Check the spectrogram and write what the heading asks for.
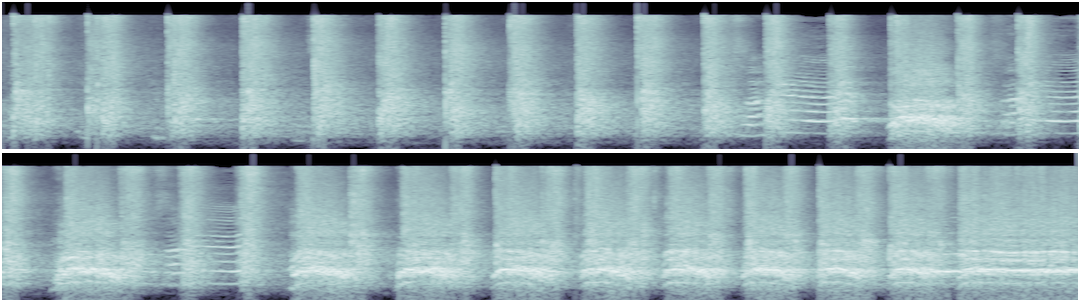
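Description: A group of people clapping in unison at a steady rhythm of about two claps a second. About five seconds in, loud group shouting or chanting joins the clapping and carries on over it.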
